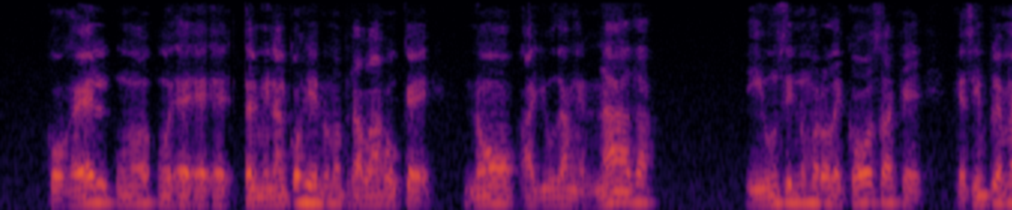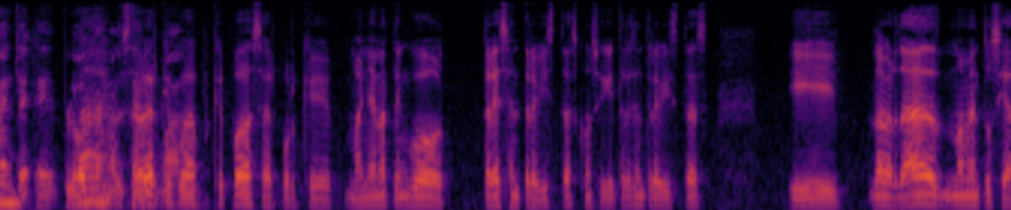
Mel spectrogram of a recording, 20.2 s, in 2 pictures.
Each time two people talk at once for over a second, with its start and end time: 10.9-12.1

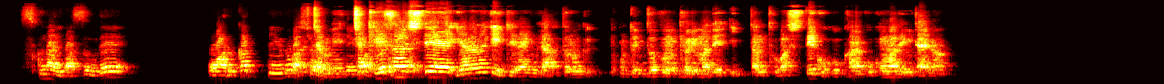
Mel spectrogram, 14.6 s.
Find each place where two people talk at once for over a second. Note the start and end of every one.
3.7-5.6

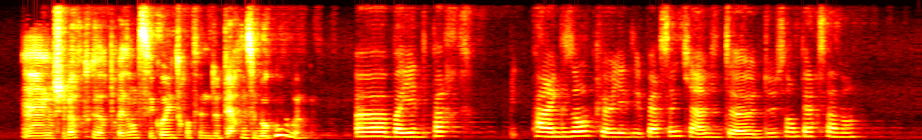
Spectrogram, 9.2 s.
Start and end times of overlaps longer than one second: none

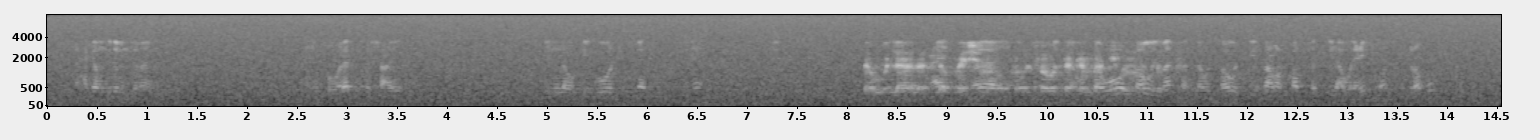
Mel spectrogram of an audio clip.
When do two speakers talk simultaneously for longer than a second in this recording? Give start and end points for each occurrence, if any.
8.8-11.3

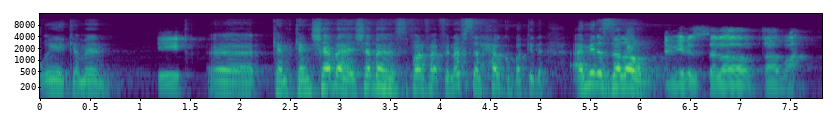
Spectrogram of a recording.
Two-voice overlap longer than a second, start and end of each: none

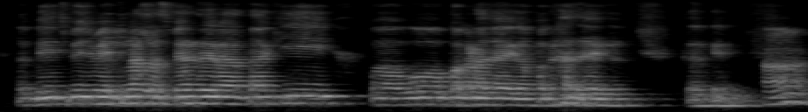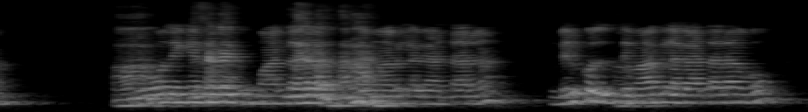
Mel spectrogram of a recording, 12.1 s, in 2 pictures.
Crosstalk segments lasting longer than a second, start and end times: 7.0-8.8

